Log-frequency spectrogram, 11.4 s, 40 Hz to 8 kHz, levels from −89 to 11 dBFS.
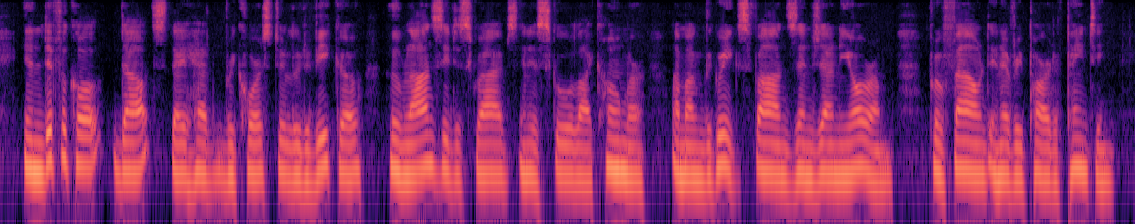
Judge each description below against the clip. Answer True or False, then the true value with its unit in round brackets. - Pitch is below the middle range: True (130 Hz)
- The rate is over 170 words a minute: False (145 wpm)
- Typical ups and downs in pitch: False (2.3 semitones)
